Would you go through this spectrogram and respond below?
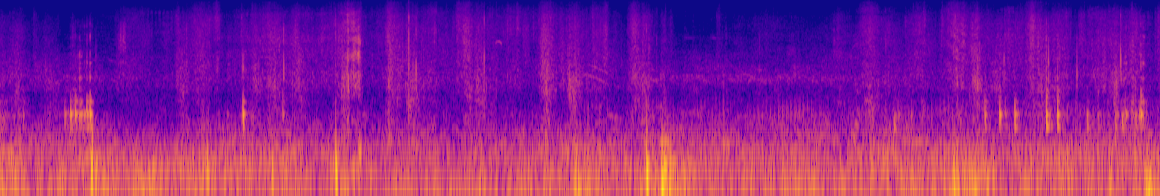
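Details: Stray cat in a park, purring with pleasure while being stroked, filmed on a GoPro; a steady low rumbling purr runs throughout, overlaid with rustling, handling noises and occasional soft clicks.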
